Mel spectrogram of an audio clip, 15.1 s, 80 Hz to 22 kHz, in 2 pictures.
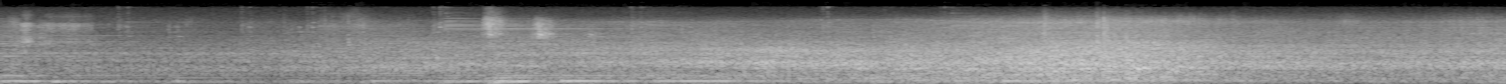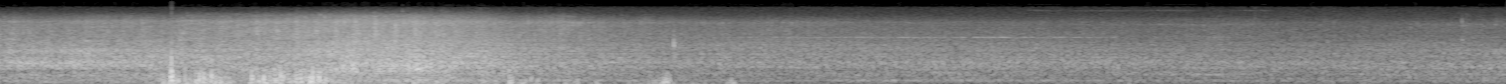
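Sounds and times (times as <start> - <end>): wind buffeting microphone: 3.9 - 11.4.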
